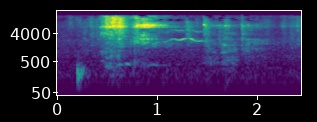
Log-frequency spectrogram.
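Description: A pug sneezing: a sharp burst about a fifth of a second in as its head snaps toward the floor, followed by a short noisy snort.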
